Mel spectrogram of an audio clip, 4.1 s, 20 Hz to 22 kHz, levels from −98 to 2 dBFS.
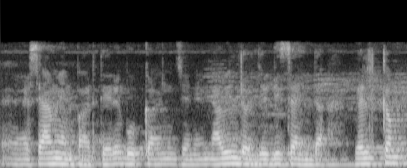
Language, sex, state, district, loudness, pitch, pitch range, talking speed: Tulu, male, Karnataka, Dakshina Kannada, -16 LUFS, 125 Hz, 120-130 Hz, 160 wpm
